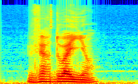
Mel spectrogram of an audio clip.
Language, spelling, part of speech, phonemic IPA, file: French, verdoyant, verb / adjective, /vɛʁ.dwa.jɑ̃/, Fr-verdoyant.ogg
- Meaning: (verb) present participle of verdoyer; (adjective) verdant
